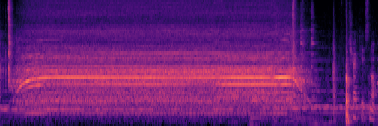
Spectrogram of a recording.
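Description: A heat tool run to heat-set paint, a steady whirring blower hum that starts abruptly, holds for about five seconds, then winds down, followed by a few light clicks and handling noises.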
